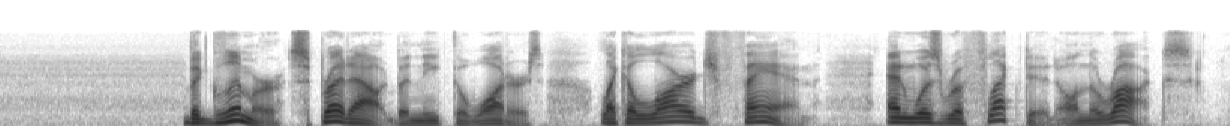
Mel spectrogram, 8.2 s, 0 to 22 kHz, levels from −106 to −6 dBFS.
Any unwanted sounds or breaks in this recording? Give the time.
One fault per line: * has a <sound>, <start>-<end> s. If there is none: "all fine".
all fine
